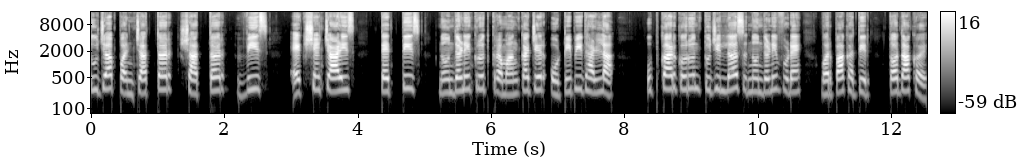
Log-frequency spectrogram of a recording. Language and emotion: Goan Konkani, neutral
